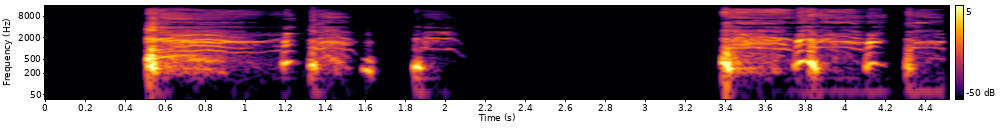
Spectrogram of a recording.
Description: Another one from a a few weeks ago... sorry at some point I cough too loud... :-/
